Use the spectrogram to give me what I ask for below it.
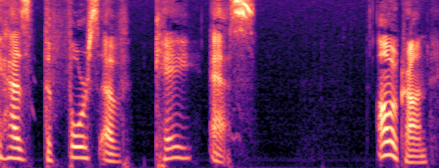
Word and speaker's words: Omikron: Omikron is usually sounded like O in not, but at the end of a syllable, it approximates the O in note.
